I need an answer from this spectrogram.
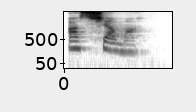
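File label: "ассяма", Komi, female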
